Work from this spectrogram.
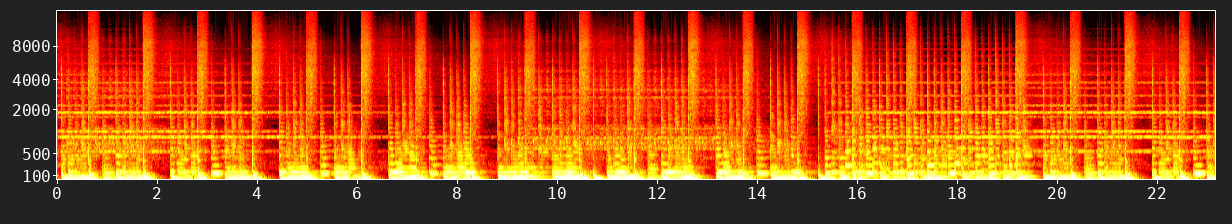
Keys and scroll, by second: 0.0 ctrl+a, 18.6 ctrl+t.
